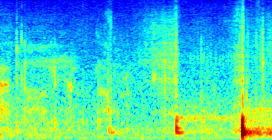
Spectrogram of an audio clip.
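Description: A congregation murmuring its spoken response, faint and low, then two knocks near the end, the second a loud thump.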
